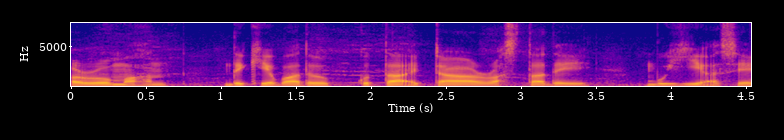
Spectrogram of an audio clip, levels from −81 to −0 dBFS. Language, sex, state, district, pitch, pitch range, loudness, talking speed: Nagamese, male, Nagaland, Kohima, 110 Hz, 105-115 Hz, -20 LUFS, 160 wpm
